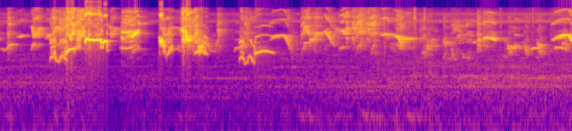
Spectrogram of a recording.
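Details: Oriental magpie-robin in lively song meant to excite other magpie-robins: loud scratchy bursts and slurred whistles early on, then softer, varied whistled phrases over a faint background hum.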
